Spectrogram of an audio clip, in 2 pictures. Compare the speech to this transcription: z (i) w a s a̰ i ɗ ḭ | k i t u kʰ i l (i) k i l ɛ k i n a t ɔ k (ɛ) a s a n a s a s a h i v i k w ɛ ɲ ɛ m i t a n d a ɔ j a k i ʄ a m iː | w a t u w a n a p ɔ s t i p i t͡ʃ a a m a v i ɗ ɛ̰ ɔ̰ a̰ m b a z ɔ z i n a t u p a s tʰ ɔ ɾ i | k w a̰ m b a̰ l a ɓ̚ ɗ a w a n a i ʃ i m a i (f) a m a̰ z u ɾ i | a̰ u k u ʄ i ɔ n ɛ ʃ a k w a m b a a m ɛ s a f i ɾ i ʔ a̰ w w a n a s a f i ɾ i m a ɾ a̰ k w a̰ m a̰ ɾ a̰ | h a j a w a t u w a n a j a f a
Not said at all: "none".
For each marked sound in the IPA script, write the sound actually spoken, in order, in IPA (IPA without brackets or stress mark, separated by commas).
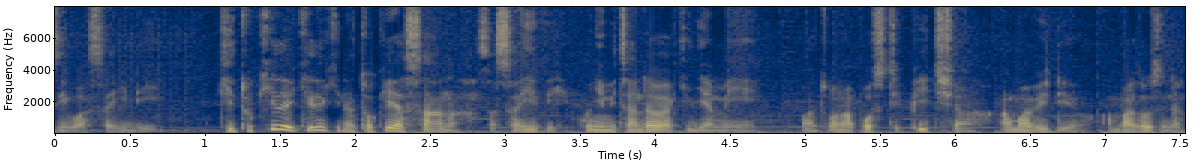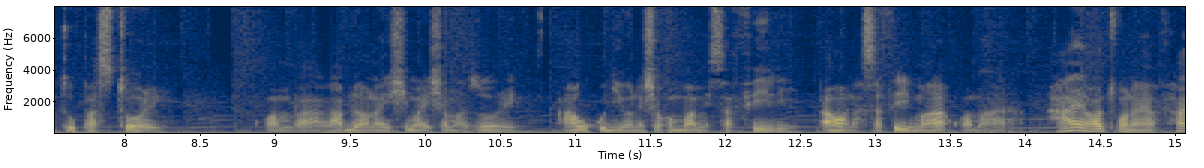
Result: i, ɛ, ɛ, ʃ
